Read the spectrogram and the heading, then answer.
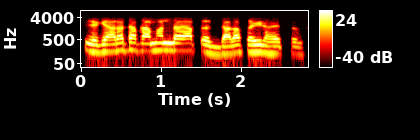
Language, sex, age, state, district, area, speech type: Maithili, male, 30-45, Bihar, Sitamarhi, rural, conversation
